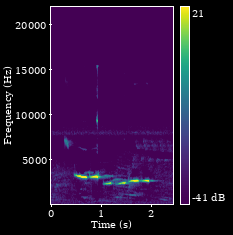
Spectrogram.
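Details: Greater racket-tailed drongo singing actively to call an opponent, with long, clear whistled notes that slide between high pitches in a run of five linked phrases, over a low background hum.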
